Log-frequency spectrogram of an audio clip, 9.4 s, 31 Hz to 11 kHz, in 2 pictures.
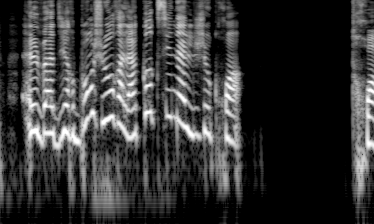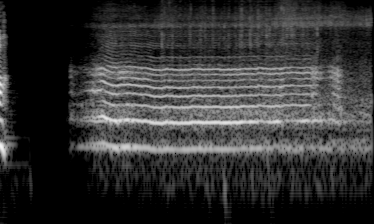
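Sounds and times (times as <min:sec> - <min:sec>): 
speech: 0:00.4 - 0:03.1, 0:04.5 - 0:04.9
bees buzzing from flower to flower collecting nectar: 0:05.6 - 0:09.3.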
